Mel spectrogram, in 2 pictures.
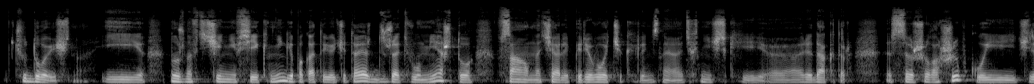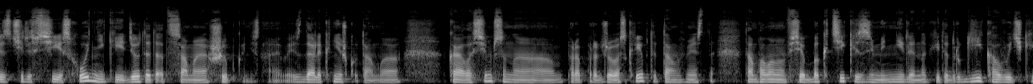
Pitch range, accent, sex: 105-130 Hz, native, male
